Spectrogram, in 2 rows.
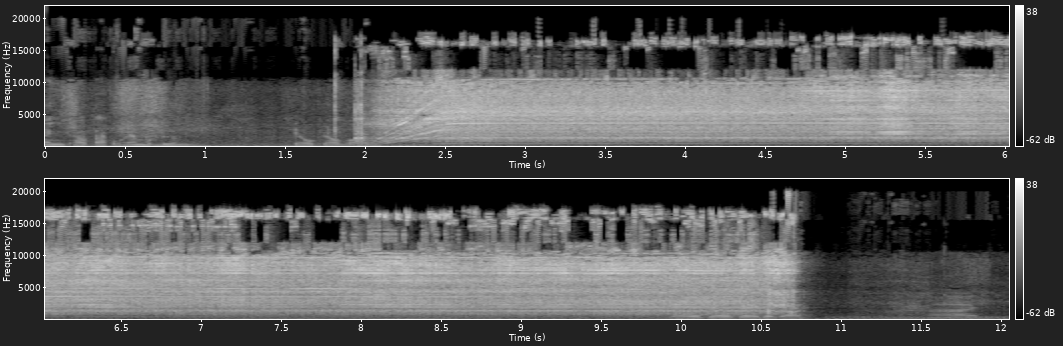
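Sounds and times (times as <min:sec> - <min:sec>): circular saw cutting wood: 0:01.9 - 0:10.8.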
